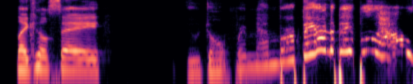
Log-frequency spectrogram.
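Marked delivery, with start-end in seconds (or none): 1.9-4.2 put-on sudden, very high, rising yell. Retelling how Adam Sandler starts yelling in his movies: imitating Adam Sandler yelling. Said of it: "but then he'll start yelling".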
